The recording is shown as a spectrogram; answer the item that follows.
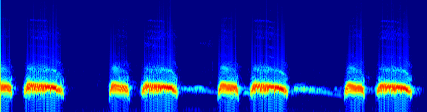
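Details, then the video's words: Spotted dove decoy giving its 'đồng pha thổ' coo to provoke wild males: three regular pairs of low mellow coos, each a brief note followed by a longer drawn-out one, with soft gliding murmurs between pairs. "cu gáy mồi thúc gù căng lửa giọng hạp bổi"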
